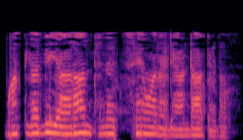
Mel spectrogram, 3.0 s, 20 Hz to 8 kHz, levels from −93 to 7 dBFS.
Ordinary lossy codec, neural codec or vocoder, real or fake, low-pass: AAC, 16 kbps; codec, 16 kHz, 16 kbps, FreqCodec, larger model; fake; 7.2 kHz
